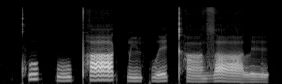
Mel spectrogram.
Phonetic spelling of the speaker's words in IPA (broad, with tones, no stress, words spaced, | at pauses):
kʰu˦ k͡pu˨pʰaː˦k͡pĩ˨kʷe˨˦ kʰã˨zaː˦˨lɪ˨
